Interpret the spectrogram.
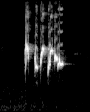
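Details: One crisp red-whiskered bulbul contest phrase: five loud, evenly spaced whistled notes, each swooping up and down, delivered in under a second before silence.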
